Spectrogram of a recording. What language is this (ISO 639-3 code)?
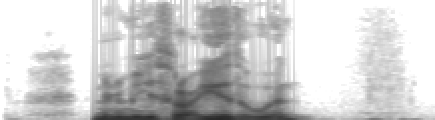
kab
